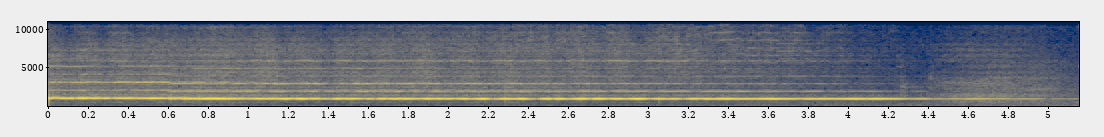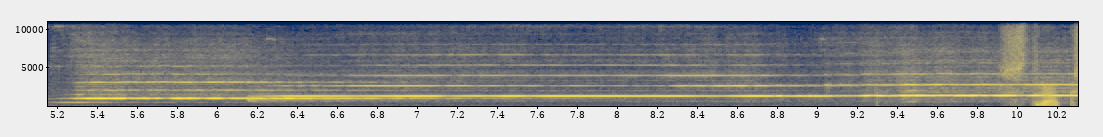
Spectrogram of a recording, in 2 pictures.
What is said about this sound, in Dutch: na half negen meer over het boek Flankhond van Bas Kwakman en over de Shakuhachi-fluit. En die hoor je hier nu al eventjes.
